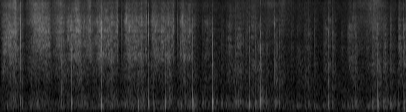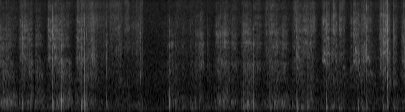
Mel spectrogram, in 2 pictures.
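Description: Long nails scratch along the flat sealed end and sides of a filled beige plastic face wash tube with a bronze cap. The sound is a steady, dry scratching with bright, hissy texture and many quick clicky ticks over a soft, hollow low-mid body. It stays fairly quiet throughout.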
